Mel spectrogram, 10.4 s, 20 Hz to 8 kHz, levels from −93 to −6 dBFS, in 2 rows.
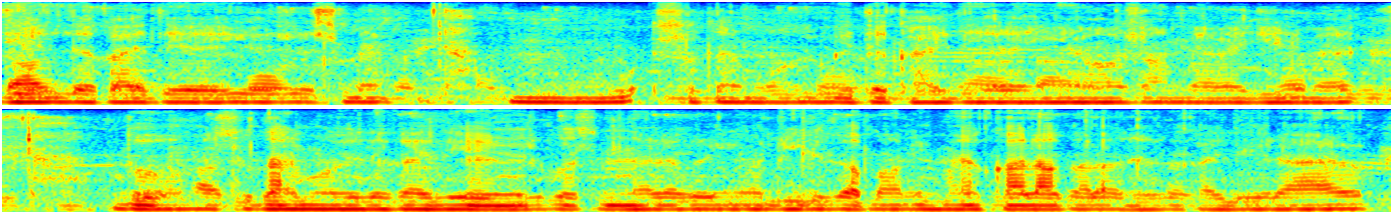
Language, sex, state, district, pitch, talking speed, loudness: Hindi, male, Chhattisgarh, Korba, 115 Hz, 240 wpm, -18 LUFS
